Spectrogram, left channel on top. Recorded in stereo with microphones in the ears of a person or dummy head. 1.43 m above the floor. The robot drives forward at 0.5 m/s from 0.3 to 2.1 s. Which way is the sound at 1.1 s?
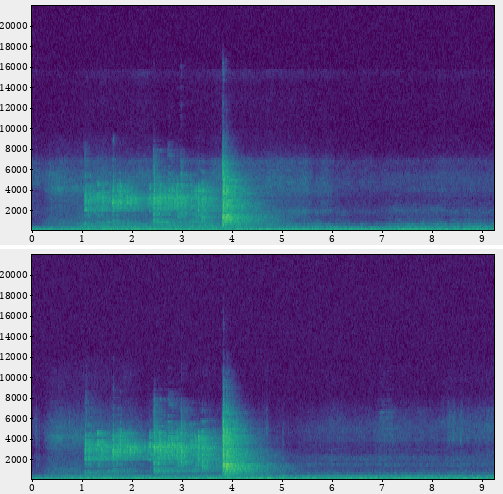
55° left (ahead or behind).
